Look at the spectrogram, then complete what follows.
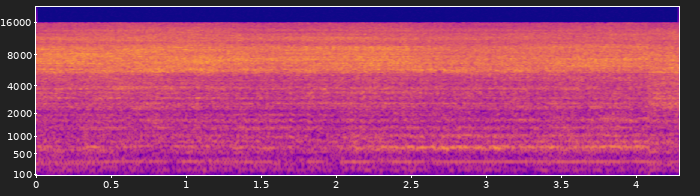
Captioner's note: saw whirring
